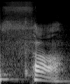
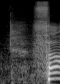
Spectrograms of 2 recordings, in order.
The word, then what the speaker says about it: ثا: مثلا دلته موږ وایو ثا. ثا هغه وخت ادا کېږي چې کله د ژبې سر د لوړو غاښو د سرو سره وموښلو. ثا، ثا.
